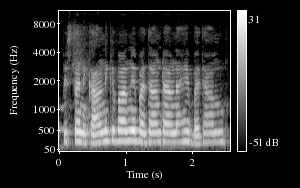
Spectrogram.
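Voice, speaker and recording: A woman's voice: fairly high pitch, level tone, a little fast, darkish tone, lo-fi sound. A woman with an Indian accent gives step-by-step instructions as a home cook in a recipe voice-over. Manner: explanatory, step-by-step.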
